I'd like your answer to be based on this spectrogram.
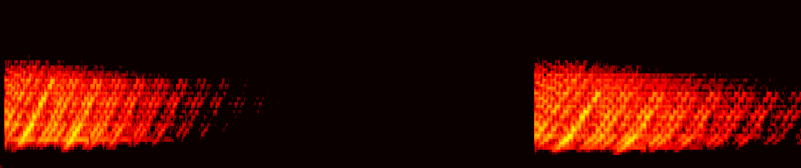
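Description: Psychedelic spaceship-like accent one-shot sample, a buzzing, warbling synthetic burst that fades out over a couple of seconds, then repeats after a gap of silence, heard alone and fairly faint.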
